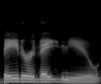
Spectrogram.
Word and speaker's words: B8R_TH8NU: So it actually is pronounced Bader than you instead of, because I thought 8 was a 3.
